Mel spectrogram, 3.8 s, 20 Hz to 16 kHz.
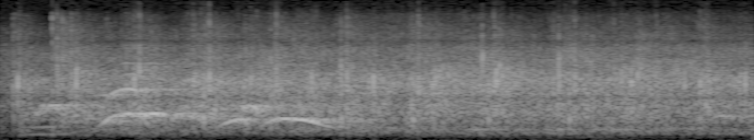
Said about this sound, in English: Meadows at this time has done that, and get ready to applaud, over 700 people.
